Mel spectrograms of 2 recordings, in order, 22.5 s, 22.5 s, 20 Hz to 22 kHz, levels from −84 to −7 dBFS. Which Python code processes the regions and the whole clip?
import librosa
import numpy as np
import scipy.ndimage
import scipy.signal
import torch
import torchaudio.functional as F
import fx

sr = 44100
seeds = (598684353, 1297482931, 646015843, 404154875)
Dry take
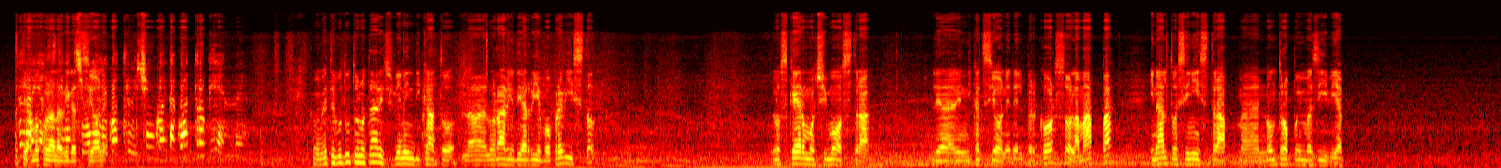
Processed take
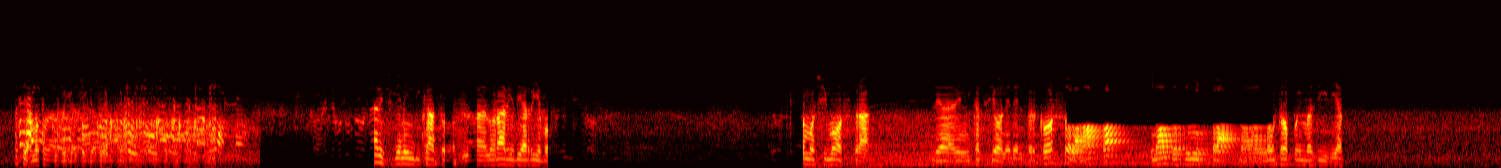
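

y = fx.chain(x, sr, fx.notch(hz=1900.0, q=23.0),
    fx.over_compress(threshold_db=-33.0, ratio=-1.0),
    fx.echo_split(split_hz=670.0, low_ms=298, high_ms=226, feedback_pct=52, wet_db=-4.0), at=(0.56, 3.24))
y = fx.chain(y, sr, fx.highpass(hz=1200.0, slope=12),
    fx.differentiator(),
    fx.env_flatten(amount_pct=70), at=(3.9, 5.62))
y = fx.chain(y, sr, fx.over_compress(threshold_db=-35.0, ratio=-0.5),
    fx.ensemble(), at=(6.67, 7.16))
y = fx.chain(y, sr, fx.over_compress(threshold_db=-36.0, ratio=-1.0),
    fx.differentiator(),
    fx.doubler(ms=37.0, db=-12.0), at=(8.21, 12.05))
y = fx.chain(y, sr, fx.brickwall_bandstop(low_hz=1000.0, high_hz=2400.0),
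    fx.echo_banded(ms=61, feedback_pct=57, hz=540.0, wet_db=-3.0), at=(15.99, 19.1))
y = scipy.signal.sosfilt(scipy.signal.cheby1(4, 1.0, 1300.0, 'lowpass', fs=sr, output='sos'), y)
y = fx.tilt_eq(y, sr, slope=4.0)
y = y * 10.0 ** (-3.5 / 20.0)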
